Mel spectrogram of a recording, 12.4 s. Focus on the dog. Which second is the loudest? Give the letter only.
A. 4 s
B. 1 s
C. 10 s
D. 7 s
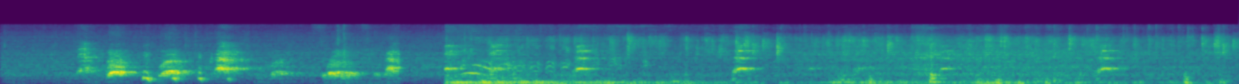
B.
